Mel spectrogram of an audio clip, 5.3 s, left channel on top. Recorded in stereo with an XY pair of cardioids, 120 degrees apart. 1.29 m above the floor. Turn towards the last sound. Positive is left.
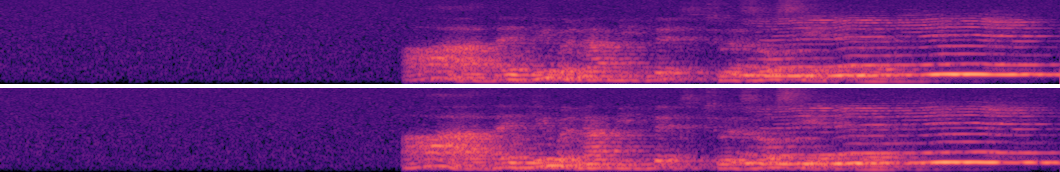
turn(degrees=10)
